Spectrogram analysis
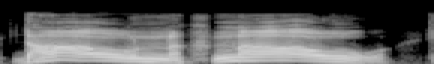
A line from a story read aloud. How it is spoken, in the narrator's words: he cried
